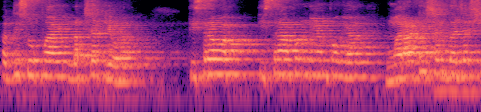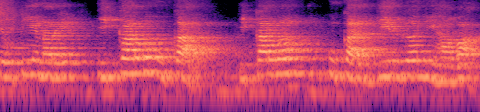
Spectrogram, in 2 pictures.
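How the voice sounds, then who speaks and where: A male teacher with a high but mellow voice gives a patient grammar lesson. He asks his own questions and answers them, going over each rule again and again. The recording is very echoey, with a long hall reverb, and he stands far from the mic. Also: steady tone, normal speed. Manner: repeats each rule several times. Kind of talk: online scholarship exam grammar lesson.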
